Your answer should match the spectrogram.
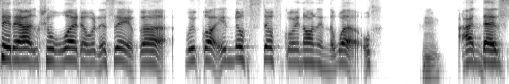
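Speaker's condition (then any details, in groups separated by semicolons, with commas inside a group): Cerebral palsy; all four limbs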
